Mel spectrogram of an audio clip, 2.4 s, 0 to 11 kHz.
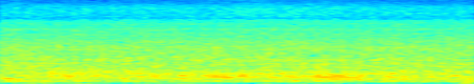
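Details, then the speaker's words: GE box fan (three-blade model) running: steady, even whoosh of air with a soft low hum; little startup sound and no motor buzz, which was a common issue on W22 models; normal operation. "And you may notice that this fan does not have nearly as much of a startup sound to it as any of the other fans in here do."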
